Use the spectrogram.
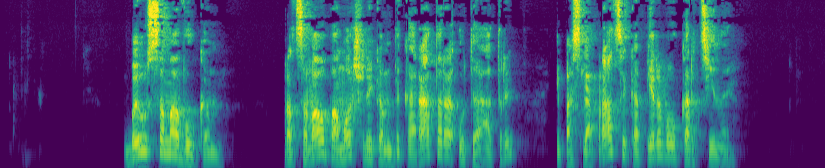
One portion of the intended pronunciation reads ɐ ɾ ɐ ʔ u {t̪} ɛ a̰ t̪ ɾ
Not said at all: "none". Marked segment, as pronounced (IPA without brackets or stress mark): t̪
